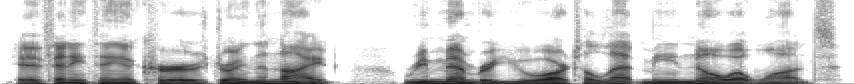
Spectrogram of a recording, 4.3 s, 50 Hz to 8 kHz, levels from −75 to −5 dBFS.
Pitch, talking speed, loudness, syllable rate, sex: 105 Hz, 210 wpm, -17 LUFS, 5.8 syllables/s, male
